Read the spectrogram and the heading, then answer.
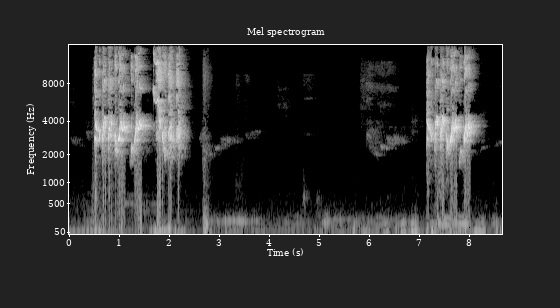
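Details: Orange-headed thrush therapy song to lure a thrush into replying, dense, loud scratchy chattering bursts at the start and end with a long near-silent gap of faint low sounds between.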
